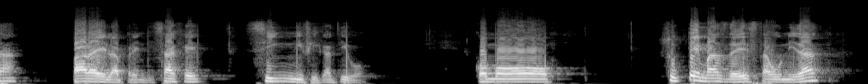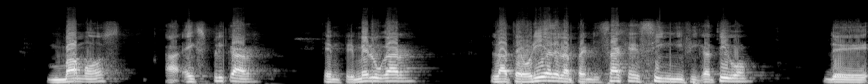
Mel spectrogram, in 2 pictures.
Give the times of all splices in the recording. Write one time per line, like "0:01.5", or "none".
none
